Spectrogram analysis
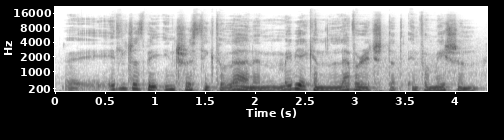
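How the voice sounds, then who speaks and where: A man's voice: medium pitch, fairly quick, darkish tone, husky. A man playing a game in character as a vampire, thinking aloud in a hesitant, self-interested, sweary way. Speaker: video game player narrating in character as a vampire.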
